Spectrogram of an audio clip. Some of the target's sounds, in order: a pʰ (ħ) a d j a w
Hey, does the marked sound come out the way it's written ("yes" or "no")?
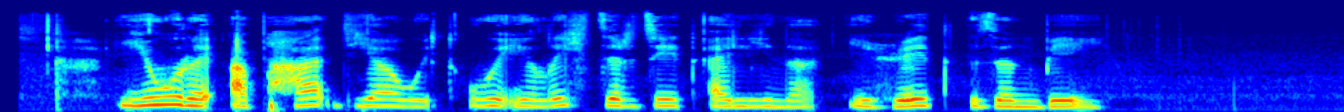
yes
